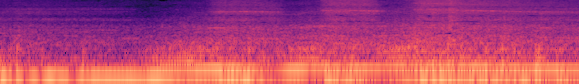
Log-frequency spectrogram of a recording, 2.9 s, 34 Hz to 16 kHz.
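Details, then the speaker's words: 2009 Mini Cooper S R56 1.6 turbo petrol with high-pressure fuel faults (error 2880) and rough running: the engine now climbs smoothly from idle on throttle with a clean, even note and no stumbling or misfire. "so the chorus is Hidemi fine is responding okay to the accelerator it's running perfect absolutely perfect"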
